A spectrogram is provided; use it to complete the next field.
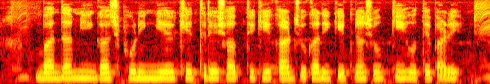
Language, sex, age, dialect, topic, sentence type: Bengali, female, 18-24, Rajbangshi, agriculture, question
